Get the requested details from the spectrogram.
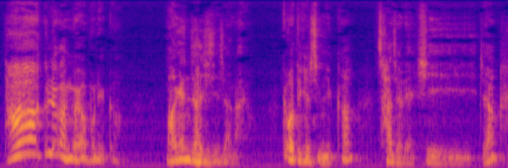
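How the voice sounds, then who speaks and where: Animated raspy Korean pastor preaching. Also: male voice, fairly high pitch. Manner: animated, asks the congregation questions. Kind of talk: sermon. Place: church sanctuary.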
